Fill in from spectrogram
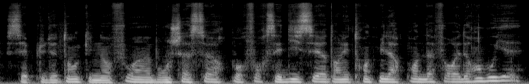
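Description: A man's voice: medium pitch, a little fast, warm tone, breathy edge, close to an everyday voice. A man reading a story voices a proud, stubborn gamekeeper who reassures his wife.

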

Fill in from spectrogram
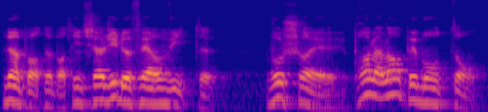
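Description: Guy reading as a bossy sarcastic gentleman thief, gravelly and slow, storybook style. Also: medium pitch, animated. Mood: sardonic. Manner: brisk, sardonic, bossy. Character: commanding, mocking gentleman burglar.

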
